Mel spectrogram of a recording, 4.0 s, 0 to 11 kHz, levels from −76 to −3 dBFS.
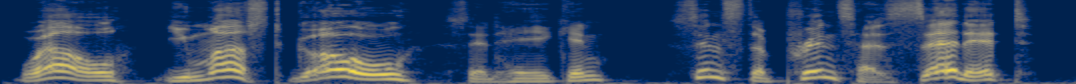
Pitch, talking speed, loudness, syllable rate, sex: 165 Hz, 180 wpm, -19 LUFS, 4.3 syllables/s, male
